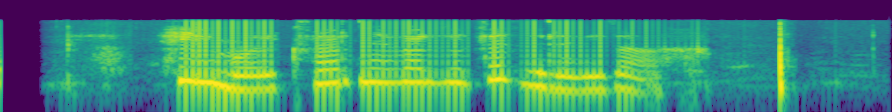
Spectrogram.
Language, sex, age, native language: Icelandic, female, 12, Icelandic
